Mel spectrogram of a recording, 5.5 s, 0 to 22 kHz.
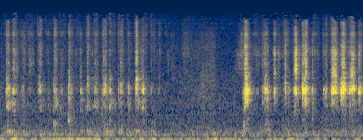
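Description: A wooden stylus scratches and rubs the coating off a flat black scratch art card made of wax-coated paper. It makes short, dry, papery scratching strokes with a bright edge centred around 1.5 kHz. The strokes are soft and scattered at first, then become louder and denser in the last two seconds.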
